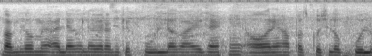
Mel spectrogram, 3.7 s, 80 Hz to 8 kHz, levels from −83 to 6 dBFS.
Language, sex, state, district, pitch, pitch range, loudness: Hindi, male, Madhya Pradesh, Katni, 150 Hz, 145-155 Hz, -19 LUFS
